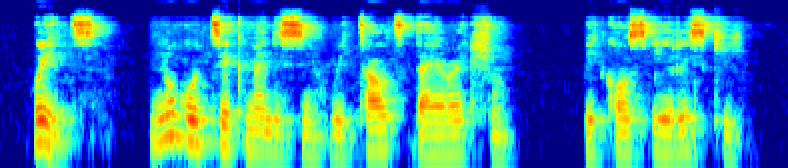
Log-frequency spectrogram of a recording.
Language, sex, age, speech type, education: Nigerian Pidgin, male, 15-29, spontaneous, secondary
